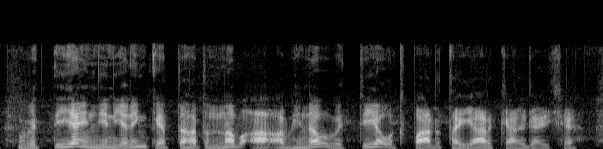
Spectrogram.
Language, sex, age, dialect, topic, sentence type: Maithili, male, 41-45, Eastern / Thethi, banking, statement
